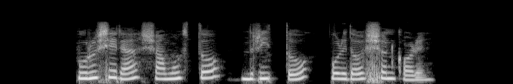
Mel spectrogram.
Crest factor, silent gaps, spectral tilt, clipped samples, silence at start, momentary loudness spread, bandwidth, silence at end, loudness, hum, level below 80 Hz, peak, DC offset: 14 dB; 3.23-3.29 s; -5 dB/octave; under 0.1%; 0.75 s; 6 LU; 7.6 kHz; 0.8 s; -13 LUFS; none; -48 dBFS; 0 dBFS; under 0.1%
